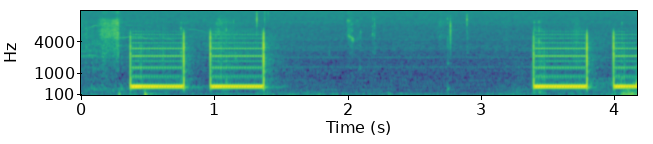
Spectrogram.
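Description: A phone call ringing out over a speakerphone: two pairs of short, buzzy double-burst ring tones with a quiet pause between them, clear and fairly loud, with no one talking.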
